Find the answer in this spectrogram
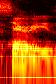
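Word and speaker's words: Ceres: actual God that exists C no it's series I see S series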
